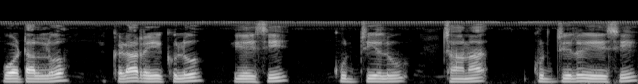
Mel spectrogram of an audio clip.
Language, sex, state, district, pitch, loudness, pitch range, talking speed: Telugu, male, Andhra Pradesh, Sri Satya Sai, 140 Hz, -16 LUFS, 135-150 Hz, 75 wpm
